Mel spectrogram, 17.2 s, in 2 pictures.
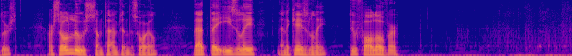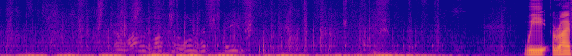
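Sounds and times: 
speech: 0.0s - 6.0s, 16.5s - 17.1s
footsteps of a father and daughter walking in a small wooded enclave: 6.4s - 16.3s.

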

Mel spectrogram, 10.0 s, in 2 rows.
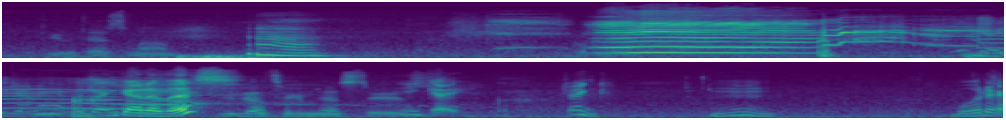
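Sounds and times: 
speech: 0.2s - 3.7s, 5.5s - 9.0s, 9.8s - 9.9s
baby crying: 2.9s - 6.2s.

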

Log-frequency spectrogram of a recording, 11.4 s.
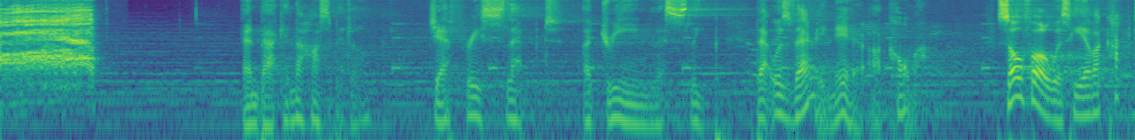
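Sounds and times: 
pigs squealing: 0.0s - 1.0s
speech: 2.4s - 9.3s, 10.0s - 11.3s.

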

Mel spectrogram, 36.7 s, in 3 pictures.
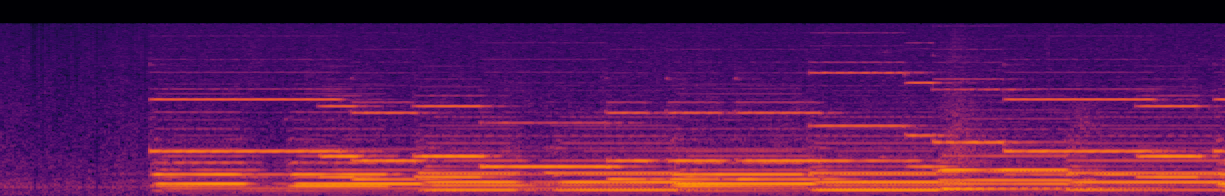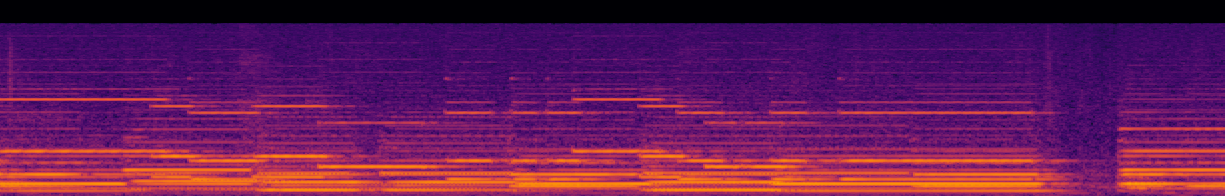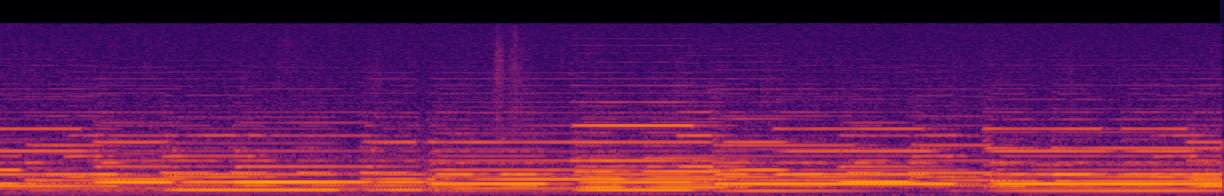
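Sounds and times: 
organ playing: 1.5s - 36.7s.

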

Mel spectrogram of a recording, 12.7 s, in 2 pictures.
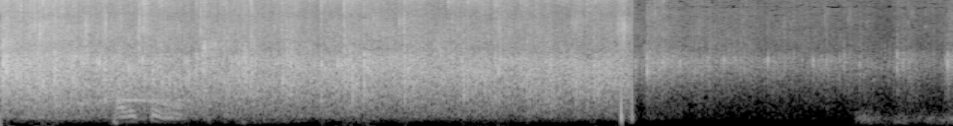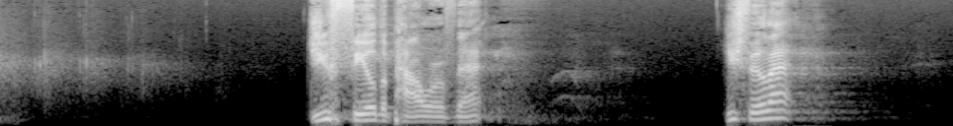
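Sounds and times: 
wild applause: 0.0s - 7.4s
speech: 0.8s - 1.5s, 8.4s - 9.7s, 11.2s - 11.8s.

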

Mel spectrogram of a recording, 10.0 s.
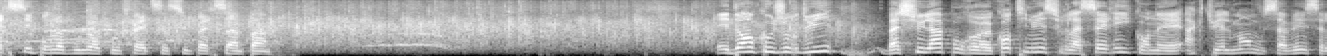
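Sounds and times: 
speech: 0.0s - 2.4s, 5.4s - 9.9s
audience applause: 0.0s - 6.6s.

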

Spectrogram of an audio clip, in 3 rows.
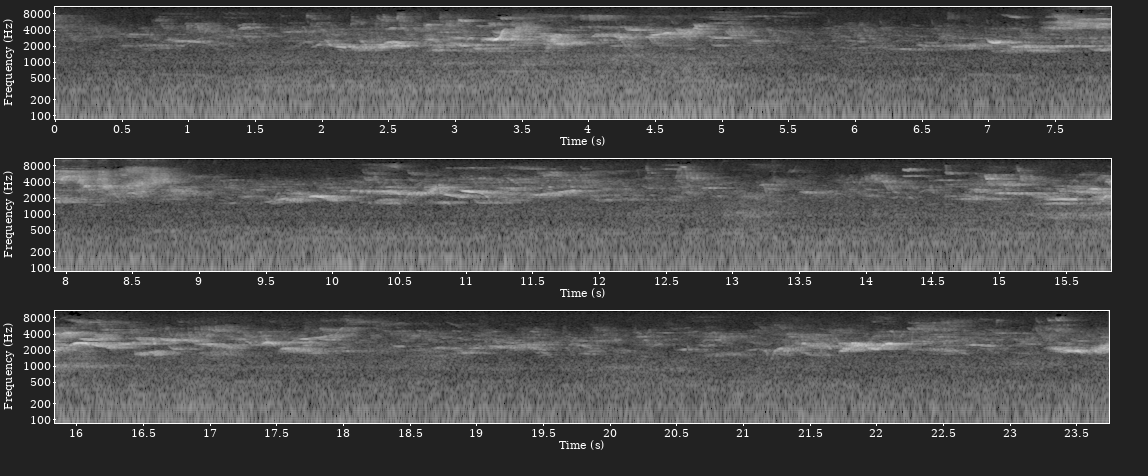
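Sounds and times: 
birds chirping and trilling in Oberhofen Inntal Austria: 0.0s - 23.7s.

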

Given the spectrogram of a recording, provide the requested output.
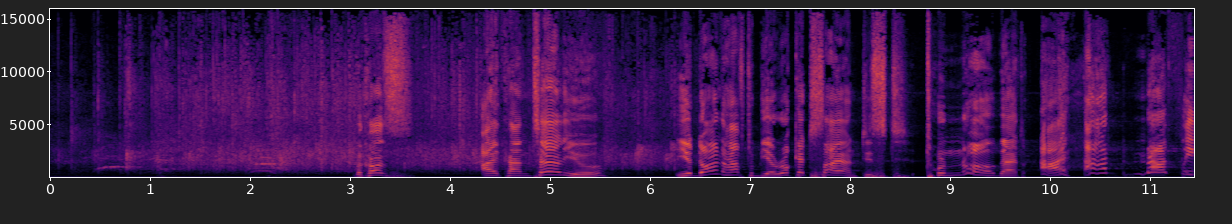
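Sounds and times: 
crowd clapping: 0.0s - 6.9s
faint cheers and whistles: 0.4s - 2.5s
speech: 3.1s - 3.7s, 4.4s - 5.7s, 6.3s - 11.4s.

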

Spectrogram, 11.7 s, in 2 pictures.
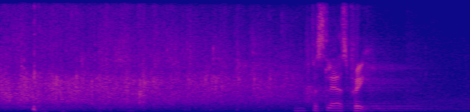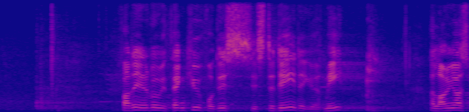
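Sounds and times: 
church congregation at an Easter service applauding to welcome a reverend: 0.0s - 4.6s
speech: 3.7s - 4.9s, 7.4s - 10.6s, 11.2s - 11.7s.

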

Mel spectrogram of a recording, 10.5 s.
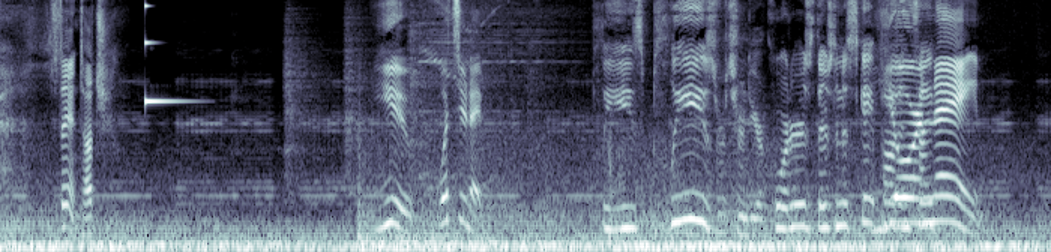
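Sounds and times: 
deep steady engine rumble: 0.0s - 10.4s
speech: 0.6s - 1.2s, 3.8s - 5.0s, 6.0s - 9.9s
starship alarm high sonar-like electronic tone: 1.5s - 2.2s.

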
